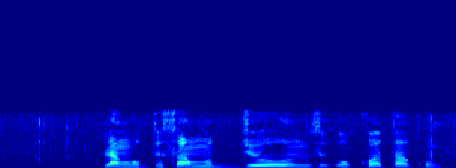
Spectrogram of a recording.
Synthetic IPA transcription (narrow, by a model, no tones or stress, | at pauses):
laŋɡutisamudond͡ziʔukɔtaku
